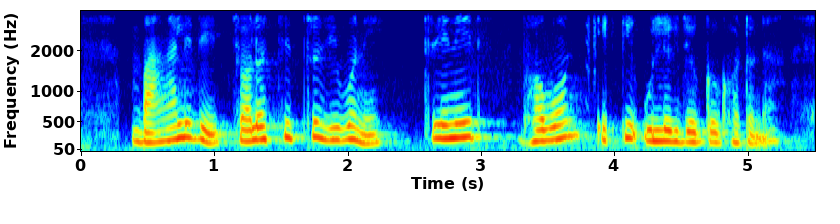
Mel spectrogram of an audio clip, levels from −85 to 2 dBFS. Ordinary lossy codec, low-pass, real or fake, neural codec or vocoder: none; 3.6 kHz; real; none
